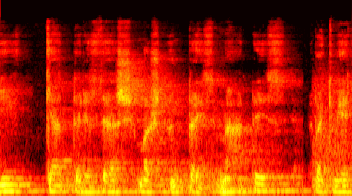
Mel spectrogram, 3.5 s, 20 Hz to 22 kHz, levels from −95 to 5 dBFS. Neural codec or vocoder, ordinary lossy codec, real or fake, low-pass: none; Opus, 64 kbps; real; 14.4 kHz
